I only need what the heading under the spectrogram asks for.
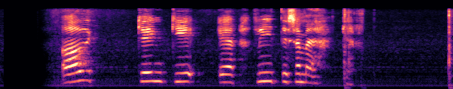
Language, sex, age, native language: Icelandic, male, 7, Icelandic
